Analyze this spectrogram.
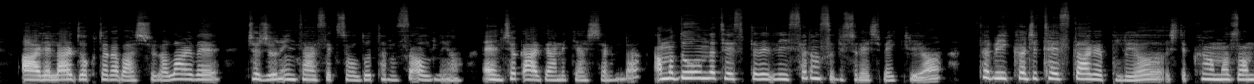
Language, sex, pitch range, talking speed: Turkish, female, 210-245 Hz, 130 wpm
